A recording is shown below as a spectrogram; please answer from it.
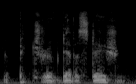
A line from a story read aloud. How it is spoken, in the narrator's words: Royan whispered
